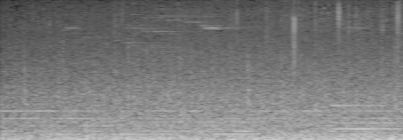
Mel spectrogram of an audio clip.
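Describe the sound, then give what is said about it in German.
Sleet patters steadily on the glass roof of a library, a dense continuous crackle of small impacts at an even, moderate level, with a faint sustained hum underneath. “Draußen prasselte der Schneeregen weiter auf das Glasdach der Bibliothek.”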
